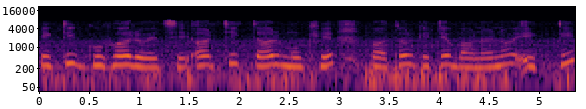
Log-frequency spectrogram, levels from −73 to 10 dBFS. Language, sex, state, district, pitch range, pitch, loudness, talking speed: Bengali, female, West Bengal, Jalpaiguri, 235-265 Hz, 255 Hz, -29 LUFS, 135 wpm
